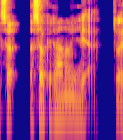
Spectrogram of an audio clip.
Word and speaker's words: Ahsoka: Ahsoka? Am I pronouncing that Yeah, right? so Ahsoka Tano, yeah.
